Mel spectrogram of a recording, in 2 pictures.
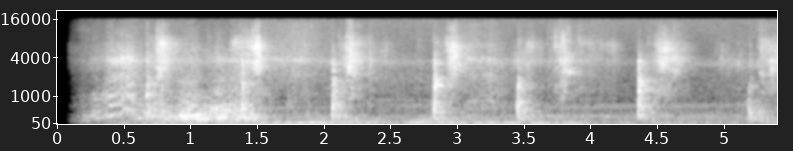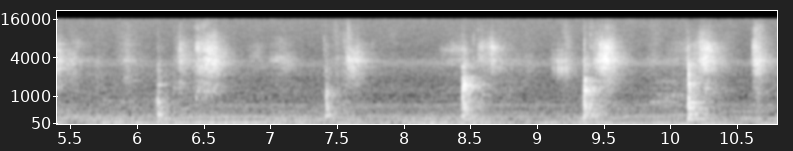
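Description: Footsteps of hard-soled shoes on a floor at an even walking pace, sharp clicks a little under a second apart, over a low steady hum.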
